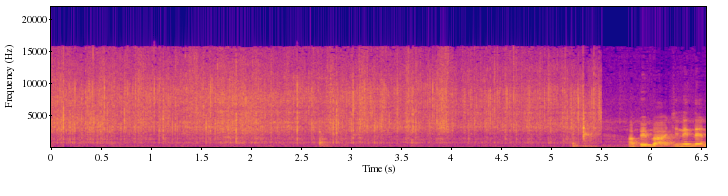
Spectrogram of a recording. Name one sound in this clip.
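Food sizzles loudly in a hot pot.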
